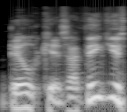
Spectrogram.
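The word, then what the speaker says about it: Bilquis: But the first name is pronounced Bilkis. Bilkis.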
